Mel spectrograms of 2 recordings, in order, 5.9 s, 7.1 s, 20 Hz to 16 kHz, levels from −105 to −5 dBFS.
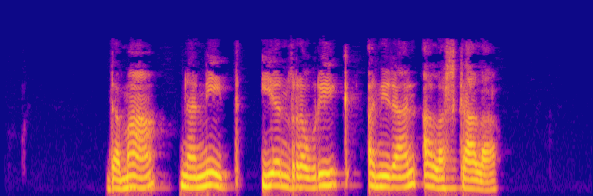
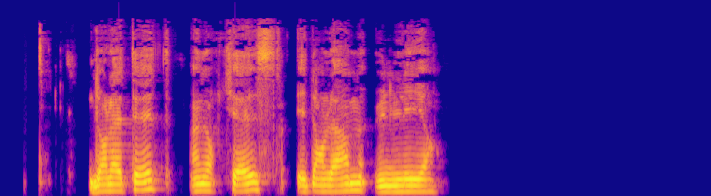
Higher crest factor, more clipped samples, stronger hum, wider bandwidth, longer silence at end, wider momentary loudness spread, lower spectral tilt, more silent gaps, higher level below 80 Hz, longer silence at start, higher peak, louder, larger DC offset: about the same, 14 dB vs 16 dB; neither; neither; second, 7 kHz vs 11 kHz; second, 0.95 s vs 2.75 s; second, 8 LU vs 16 LU; first, -8 dB/octave vs -5.5 dB/octave; second, none vs 0.77-0.88 s, 1.84-1.89 s, 2.90-2.95 s; about the same, -56 dBFS vs -54 dBFS; first, 1.05 s vs 0.4 s; about the same, -2 dBFS vs 0 dBFS; about the same, -14 LUFS vs -13 LUFS; neither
